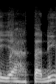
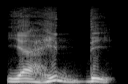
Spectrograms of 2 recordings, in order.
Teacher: Tapi di sini t-nya hilang yang asalnya yahtadi menjadi yahiddi.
